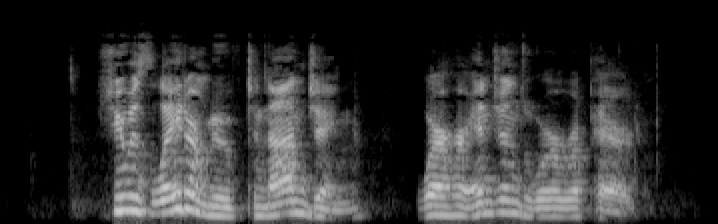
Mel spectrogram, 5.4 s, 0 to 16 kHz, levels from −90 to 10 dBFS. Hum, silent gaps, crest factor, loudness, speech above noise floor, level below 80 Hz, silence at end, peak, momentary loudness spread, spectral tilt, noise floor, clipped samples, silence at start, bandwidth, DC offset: none; none; 18 dB; -18 LUFS; 47 dB; -68 dBFS; 0.65 s; -2 dBFS; 10 LU; -5.5 dB/octave; -65 dBFS; under 0.1%; 0.8 s; 7.8 kHz; under 0.1%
